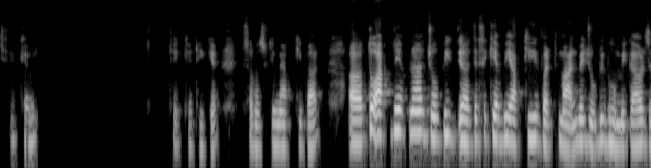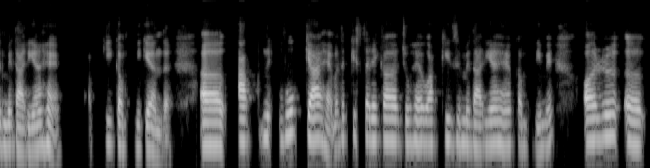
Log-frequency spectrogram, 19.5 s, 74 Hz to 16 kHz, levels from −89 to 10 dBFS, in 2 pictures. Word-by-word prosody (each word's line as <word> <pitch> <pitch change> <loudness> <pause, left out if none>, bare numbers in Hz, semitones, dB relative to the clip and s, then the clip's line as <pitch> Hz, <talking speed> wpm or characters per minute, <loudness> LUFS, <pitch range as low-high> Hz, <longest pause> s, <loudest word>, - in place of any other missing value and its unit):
ठीक 185 0 -23
है। 175 - -9 2.2
ठीक 155 - -30
है, 150 - -16
ठीक 145 -3 -16
है, 145 - -6 0.5
समझ 145 -1 -7
गई 155 - -4
मैं 150 - -1
आपकी 150 +1 -11
बात। 150 +3 -1 0.5
अ, 170 0 +6
तो 260 - +8
आपने 215 +3 +7
अपना 230 0 +3
जो 190 -1 +4
भी 215 -1 +1
ज 180 -1 +5
जैसे 180 +2 -7
कि 195 +1 +2
अभी 185 +1 0
आपकी 190 +3 -2
वर्तमान 155 -2 0
में 175 0 0
जो 155 -3 -2
भी 180 +2 -3
भूमिका 160 -2 -1
और 165 +1 +1
ज़िम्मेदारियाँ 150 -2 -2
हैं, 160 -1 -1 0.5
आपकी 170 - -14
कंपनी 150 0 -4
के 150 - +2
अंदर 115 -8 -4 0.5
अ, 160 -1 +7 0.2
आपने 180 +3 +1 0.2
वो 220 +2 +1 0.2
क्या 190 -3 +6
हैं? 185 -2 -2
मतलब 185 +6 -8
किस 205 - -13
तरह 180 -2 +1
का 180 -1 +4
जो 170 0 -8
है, 170 0 +1
वो 170 - -1
आपकी 170 +2 -5
ज़िम्मेदारियाँ 165 -1 -3
हैं 155 -1 -3
कंपनी 150 -2 -10
में 165 +4 -7 0.5
और 185 +2 +2 0.3
अ, 165 -3 +2
170 Hz, 165 wpm, -20 LUFS, 150-185 Hz, 2.2 s, तो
